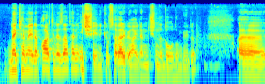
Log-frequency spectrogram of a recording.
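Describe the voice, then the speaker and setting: This man talks at a fairly quick pace. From Mardin, southeastern Turkey. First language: Kurdish (speaking Turkish). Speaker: talk show host and dubbing artist. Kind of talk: interview. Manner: halting with many fillers.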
